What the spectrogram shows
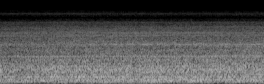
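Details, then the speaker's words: In-wall AC that would not run, now running after the worn-out capacitor was replaced. A steady, even whoosh of fan and compressor with no clicking, buzzing or cycling; normal running. "Sounds like it's running. Yeah. Yep, that's all I need to do."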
